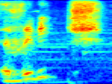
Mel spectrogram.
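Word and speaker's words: Ribić: nunca me había tocado escucharlo el apellido como debería decirse. Es Rivich. CH.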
